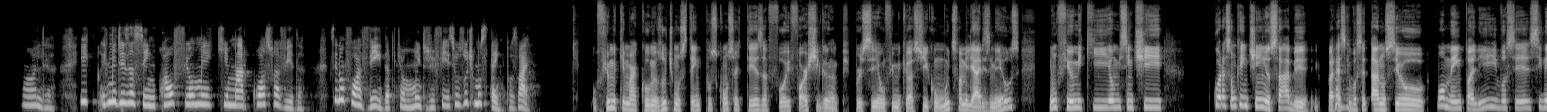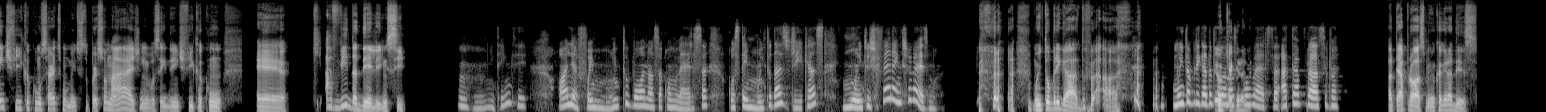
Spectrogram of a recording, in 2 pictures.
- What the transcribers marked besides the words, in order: other background noise; chuckle; chuckle
- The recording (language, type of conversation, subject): Portuguese, podcast, Como você escolhe o que assistir numa noite livre?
